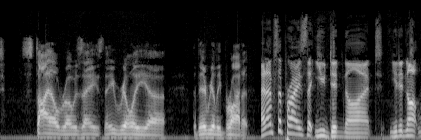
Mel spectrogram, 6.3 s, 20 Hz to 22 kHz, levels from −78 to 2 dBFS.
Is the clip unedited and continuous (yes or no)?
no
